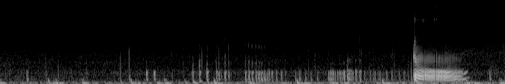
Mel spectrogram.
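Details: Gurgling, bubbling rumbles ending in a louder drawn-out growl, recorded while at work: constant stomach growling (bowel sounds).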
